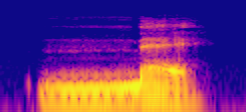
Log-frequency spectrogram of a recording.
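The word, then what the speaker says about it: mes: Okay, so for the phonetical or pronunciation aspect of it, then remember that this es here combined will give you the sound eh. Okay, so you'll pronounce it like me, me, me.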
